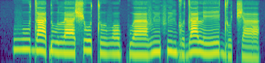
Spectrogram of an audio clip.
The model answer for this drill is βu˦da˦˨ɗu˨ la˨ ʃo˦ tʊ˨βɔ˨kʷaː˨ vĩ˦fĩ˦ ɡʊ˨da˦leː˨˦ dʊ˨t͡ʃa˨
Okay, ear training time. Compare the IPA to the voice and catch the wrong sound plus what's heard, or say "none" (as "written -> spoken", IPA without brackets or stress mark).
none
